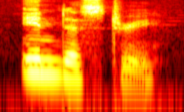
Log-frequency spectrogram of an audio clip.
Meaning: 1. The tendency to work persistently 2. Businesses of the same type, considered as a whole; trade 3. Businesses that produce goods as opposed to services
- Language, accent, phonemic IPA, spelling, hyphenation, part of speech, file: English, US, /ˈɪn.də.stɹi/, industry, in‧dus‧try, noun, En-us-industry.ogg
